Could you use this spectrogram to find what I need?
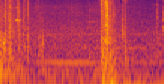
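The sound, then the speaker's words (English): The sliding door of a vehicle's cab rolls open with a mechanical whir, ending in a loud thudding clunk as it reaches its stop, with no voices. “After that, I merely slid the door open and assumed the driver's vacated position behind the wheel.”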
